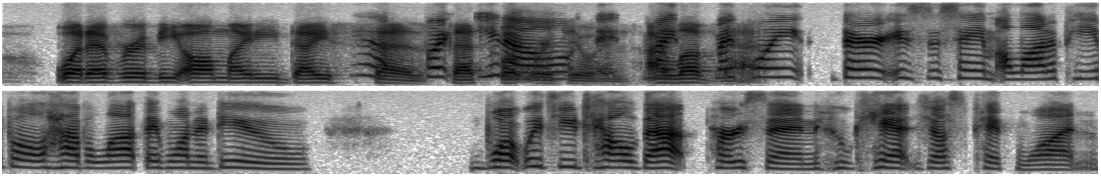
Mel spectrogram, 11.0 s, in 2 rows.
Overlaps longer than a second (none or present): present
